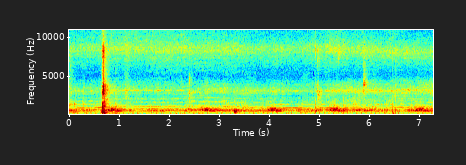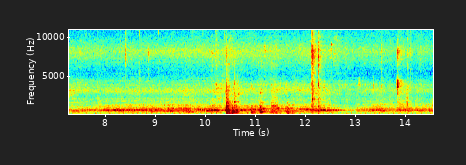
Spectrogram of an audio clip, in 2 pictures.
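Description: Whole spices (cinnamon, cloves, cardamom, bay leaves) frying faintly in hot oil in a pressure cooker, with a few sharp clicks or knocks: one about a second in, and two more around ten and twelve seconds in.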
